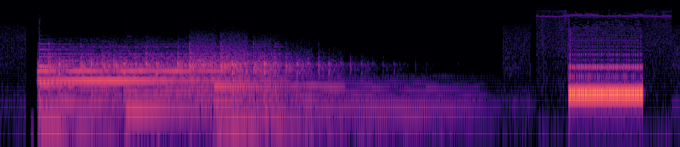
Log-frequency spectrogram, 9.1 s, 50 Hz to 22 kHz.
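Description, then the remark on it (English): A telephone rings at 11 p.m.: a long, resonant electronic chime that slowly fades, then after a brief pause a single loud, steady buzzing ring tone, with no voices. “Sorry to phone you at 11 p.m.”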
